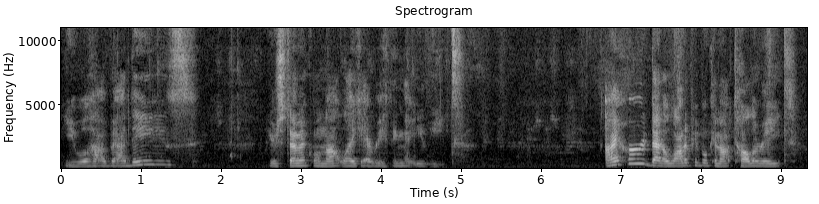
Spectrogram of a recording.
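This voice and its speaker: A woman's voice: mid-range voice, creaky, a bit bright. Chatty woman answering live viewers. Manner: chatty, answers viewer comments with frequent ums. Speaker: podcast co-host. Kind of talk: casual live-stream chat.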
